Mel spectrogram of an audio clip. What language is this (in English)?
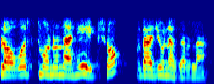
Marathi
